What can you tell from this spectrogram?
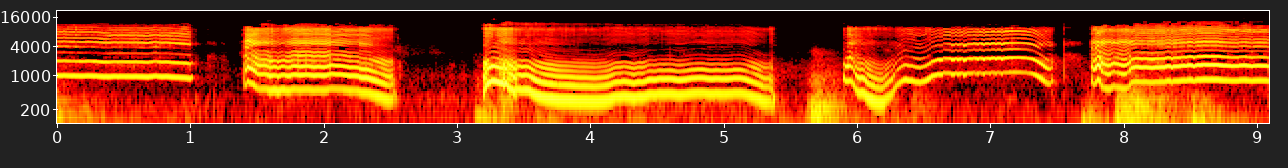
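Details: Sleeping female Dalmatian puppy dreaming: five drawn-out, wavering whines about a second long each, separated by short pauses, some sliding upward then dipping, others falling away at the end, in a quiet room.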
